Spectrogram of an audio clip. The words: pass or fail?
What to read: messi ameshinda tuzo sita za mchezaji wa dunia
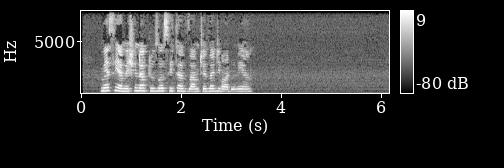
pass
